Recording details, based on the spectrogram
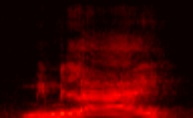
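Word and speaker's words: Me Me Lai: The next one um stars uh I can't even pronounce some of these people. Mimi lie. Mimi lie is how you say Mimi Lie.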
